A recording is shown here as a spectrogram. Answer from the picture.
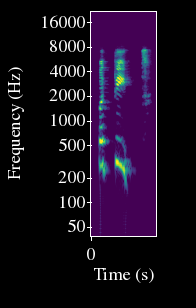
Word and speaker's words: petite: But when it will have E, we are going to pronounce it as étudiante, petite.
